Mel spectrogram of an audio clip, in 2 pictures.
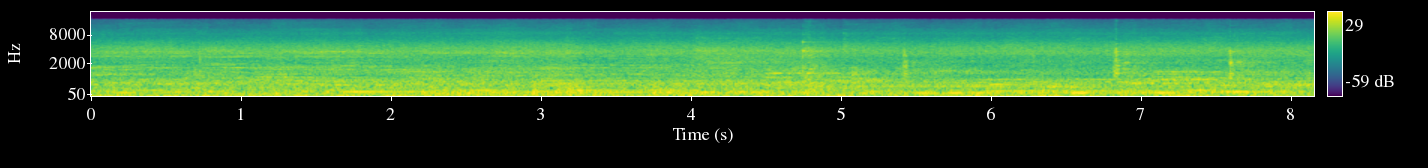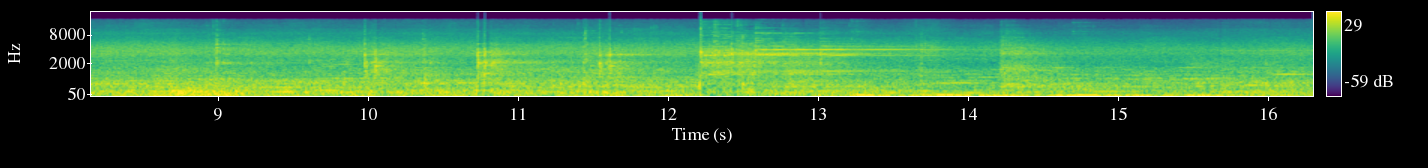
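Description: Steel weight plates on a loaded T-bar row barbell clanking as it is pulled up and lowered for repeated reps, about one clank every second or two. Background music plays throughout.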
